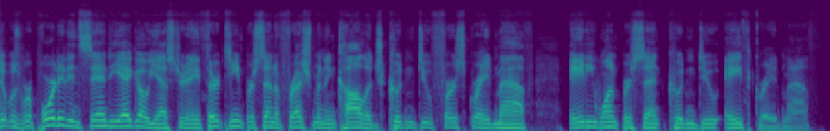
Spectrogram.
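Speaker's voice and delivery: plain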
